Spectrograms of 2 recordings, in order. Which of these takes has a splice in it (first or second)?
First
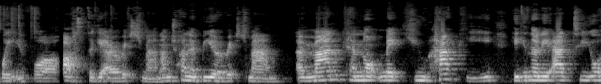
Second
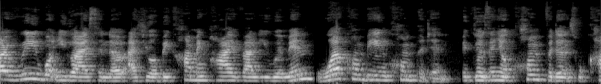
first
